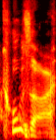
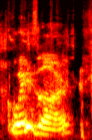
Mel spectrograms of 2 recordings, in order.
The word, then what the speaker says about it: Quasar: Quasar. Wow, Quasar. please drink for that. I forget. Are you He said, kidding me? he said Kuzar.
